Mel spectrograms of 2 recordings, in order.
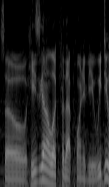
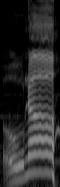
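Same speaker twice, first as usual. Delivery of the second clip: high, loud wail of dismay; long, raised "oh no" in real dismay; dismayed outcry; 7 dB louder than usual. Real, not acted. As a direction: cry out as the attempt falls apart. Reacting live to a failed attempt.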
